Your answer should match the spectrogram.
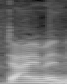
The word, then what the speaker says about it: Dymon: yeah let's do it my name is diamond diamond yes it is spelled d-y-m-o-n it's my real name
